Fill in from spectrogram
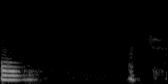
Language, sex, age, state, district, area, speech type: Bengali, female, 18-30, West Bengal, Birbhum, urban, conversation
